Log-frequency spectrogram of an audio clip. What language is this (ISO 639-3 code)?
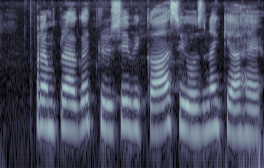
hin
